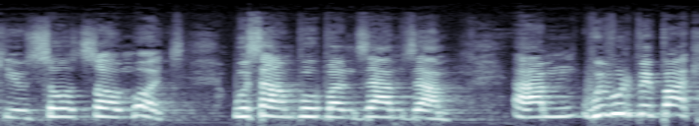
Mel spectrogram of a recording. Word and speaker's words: Xam Xam: newspaper that wrote it he wrote like x-a-m-x-a-m and that's pronounced zamzam which we love so we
